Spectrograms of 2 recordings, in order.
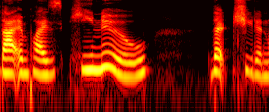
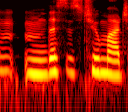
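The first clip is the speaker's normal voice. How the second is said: ordinary delivery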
